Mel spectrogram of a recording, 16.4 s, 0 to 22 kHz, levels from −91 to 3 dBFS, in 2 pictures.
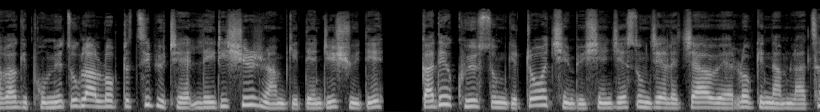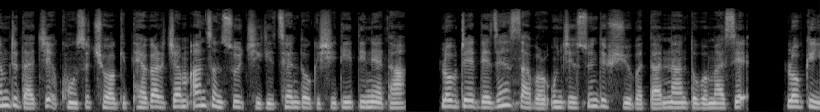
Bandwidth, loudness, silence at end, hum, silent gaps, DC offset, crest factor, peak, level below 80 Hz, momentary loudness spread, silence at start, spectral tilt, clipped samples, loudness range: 15.5 kHz; -27 LUFS; 0 s; none; none; under 0.1%; 18 dB; -10 dBFS; -70 dBFS; 4 LU; 0 s; -4.5 dB/octave; under 0.1%; 2 LU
